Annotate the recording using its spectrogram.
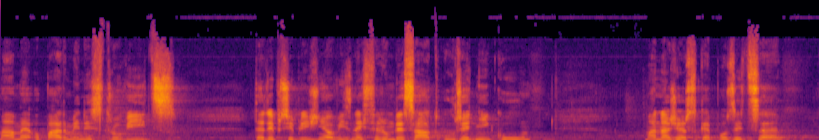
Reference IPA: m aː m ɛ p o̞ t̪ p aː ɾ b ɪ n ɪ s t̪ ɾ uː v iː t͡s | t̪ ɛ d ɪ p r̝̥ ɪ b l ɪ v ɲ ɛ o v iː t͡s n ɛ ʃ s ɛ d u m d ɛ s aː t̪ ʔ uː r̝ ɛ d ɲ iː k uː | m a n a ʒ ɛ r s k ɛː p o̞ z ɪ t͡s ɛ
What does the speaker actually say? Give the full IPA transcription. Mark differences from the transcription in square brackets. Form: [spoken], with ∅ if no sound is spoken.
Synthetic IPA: m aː m ɛ [ʔ] o̞ [∅] p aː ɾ [m] ɪ n ɪ s t̪ ɾ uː v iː t͡s | t̪ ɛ d ɪ p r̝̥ ɪ b l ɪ [ʒ] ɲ ɛ o v iː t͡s n ɛ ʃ s ɛ d u m d ɛ s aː t̪ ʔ uː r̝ ɛ d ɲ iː k uː | m a n a ʒ ɛ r s k ɛː p o̞ z ɪ t͡s ɛ

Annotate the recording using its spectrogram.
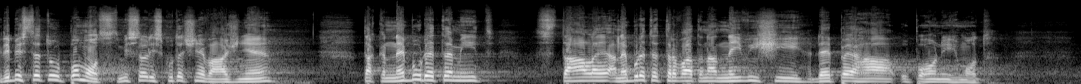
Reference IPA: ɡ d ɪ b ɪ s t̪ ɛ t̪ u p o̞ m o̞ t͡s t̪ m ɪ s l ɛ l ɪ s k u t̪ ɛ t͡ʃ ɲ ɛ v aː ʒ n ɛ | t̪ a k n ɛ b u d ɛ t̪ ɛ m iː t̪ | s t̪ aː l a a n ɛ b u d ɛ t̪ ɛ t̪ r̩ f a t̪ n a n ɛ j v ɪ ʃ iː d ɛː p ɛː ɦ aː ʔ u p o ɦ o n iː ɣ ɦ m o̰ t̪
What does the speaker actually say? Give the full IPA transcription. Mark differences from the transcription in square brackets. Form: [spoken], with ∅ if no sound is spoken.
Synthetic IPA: ɡ d ɪ b ɪ s t̪ ɛ t̪ u p o̞ m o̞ t͡s t̪ m ɪ s l ɛ l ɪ s k u t̪ ɛ t͡ʃ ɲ ɛ v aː ʒ [ɲ] ɛ | t̪ a k n ɛ b u d ɛ t̪ ɛ m iː t̪ | s t̪ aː l [ɛ] a n ɛ b u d ɛ t̪ ɛ t̪ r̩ [v] a t̪ n a n ɛ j v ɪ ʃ iː d ɛː p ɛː ɦ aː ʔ u p o ɦ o n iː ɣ ɦ m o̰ t̪

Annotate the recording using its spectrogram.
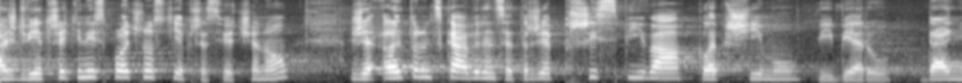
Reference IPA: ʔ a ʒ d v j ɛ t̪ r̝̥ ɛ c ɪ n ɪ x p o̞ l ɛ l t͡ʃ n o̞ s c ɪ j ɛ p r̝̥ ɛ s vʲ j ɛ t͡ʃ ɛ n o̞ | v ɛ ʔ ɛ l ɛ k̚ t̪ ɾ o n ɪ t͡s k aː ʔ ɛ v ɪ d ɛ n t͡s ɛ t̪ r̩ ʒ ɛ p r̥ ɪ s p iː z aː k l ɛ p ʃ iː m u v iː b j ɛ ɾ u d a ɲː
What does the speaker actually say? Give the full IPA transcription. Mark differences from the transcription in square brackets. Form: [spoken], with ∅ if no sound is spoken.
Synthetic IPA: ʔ a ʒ d v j ɛ t̪ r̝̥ ɛ c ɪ n ɪ [s] p o̞ l ɛ [∅] t͡ʃ n o̞ s c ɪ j ɛ p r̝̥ ɛ s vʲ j ɛ t͡ʃ ɛ n o̞ | [ʒ] ɛ ʔ ɛ l ɛ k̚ t̪ ɾ o n ɪ t͡s k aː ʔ ɛ v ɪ d ɛ n t͡s ɛ t̪ r̩ ʒ ɛ p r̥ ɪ s p iː [v] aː k l ɛ p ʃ iː m u v iː b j ɛ ɾ u d a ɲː

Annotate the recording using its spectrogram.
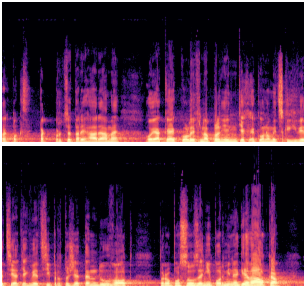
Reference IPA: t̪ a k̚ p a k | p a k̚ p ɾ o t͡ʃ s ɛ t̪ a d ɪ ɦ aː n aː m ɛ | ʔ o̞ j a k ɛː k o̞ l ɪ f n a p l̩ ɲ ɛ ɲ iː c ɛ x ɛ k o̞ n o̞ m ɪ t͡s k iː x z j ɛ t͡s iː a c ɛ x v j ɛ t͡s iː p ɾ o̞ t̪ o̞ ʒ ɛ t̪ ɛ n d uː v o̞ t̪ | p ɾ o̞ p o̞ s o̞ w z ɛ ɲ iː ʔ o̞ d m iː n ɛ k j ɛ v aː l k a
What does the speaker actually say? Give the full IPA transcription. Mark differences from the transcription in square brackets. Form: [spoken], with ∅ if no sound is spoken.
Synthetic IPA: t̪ a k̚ p a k | p a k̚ p ɾ o t͡ʃ s ɛ t̪ a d ɪ ɦ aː [d] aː m ɛ | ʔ o̞ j a k ɛː k o̞ l ɪ f n a p l̩ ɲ ɛ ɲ iː c ɛ x ɛ k o̞ n o̞ m ɪ t͡s k iː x [v] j ɛ t͡s iː a c ɛ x v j ɛ t͡s iː p ɾ o̞ t̪ o̞ ʒ ɛ t̪ ɛ n d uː v o̞ t̪ | p ɾ o̞ p o̞ s o̞ w z ɛ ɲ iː [p] o̞ d m iː n ɛ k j ɛ v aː l k a

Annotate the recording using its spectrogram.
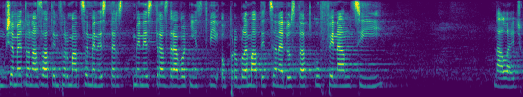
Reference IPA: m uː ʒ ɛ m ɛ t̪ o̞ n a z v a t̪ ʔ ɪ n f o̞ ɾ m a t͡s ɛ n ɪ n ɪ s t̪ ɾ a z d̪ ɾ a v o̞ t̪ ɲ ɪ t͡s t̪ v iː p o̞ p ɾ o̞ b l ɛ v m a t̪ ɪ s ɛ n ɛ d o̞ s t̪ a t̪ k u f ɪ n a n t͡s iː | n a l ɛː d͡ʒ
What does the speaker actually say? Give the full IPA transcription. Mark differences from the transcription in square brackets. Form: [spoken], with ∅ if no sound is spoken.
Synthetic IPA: m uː ʒ ɛ m ɛ t̪ o̞ n a z v a t̪ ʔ ɪ n f o̞ ɾ m a t͡s ɛ [m] ɪ n ɪ s t̪ ɾ a z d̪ ɾ a v o̞ t̪ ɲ ɪ t͡s t̪ v iː [ʔ] o̞ p ɾ o̞ b l ɛ [∅] m a t̪ ɪ [t͡s] ɛ n ɛ d o̞ s t̪ a t̪ k u f ɪ n a n t͡s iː | n a l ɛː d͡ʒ

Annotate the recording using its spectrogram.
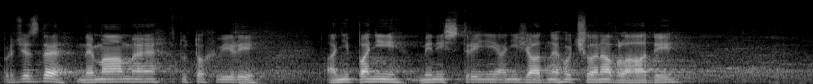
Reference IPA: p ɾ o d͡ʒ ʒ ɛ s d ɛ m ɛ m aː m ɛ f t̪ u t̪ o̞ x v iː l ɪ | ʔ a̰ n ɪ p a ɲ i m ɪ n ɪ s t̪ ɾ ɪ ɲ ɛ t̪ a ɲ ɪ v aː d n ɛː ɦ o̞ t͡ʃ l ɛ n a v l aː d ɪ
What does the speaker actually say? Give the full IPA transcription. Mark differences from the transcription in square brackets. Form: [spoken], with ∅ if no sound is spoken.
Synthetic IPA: p ɾ o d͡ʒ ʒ ɛ [z] d ɛ [n] ɛ m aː m ɛ f t̪ u t̪ o̞ x v iː l ɪ | ʔ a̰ [ɲ] ɪ p a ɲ i m ɪ n ɪ s t̪ ɾ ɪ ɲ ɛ [∅] a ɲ ɪ [ʒ] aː d n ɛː ɦ o̞ t͡ʃ l ɛ n a v l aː d ɪ

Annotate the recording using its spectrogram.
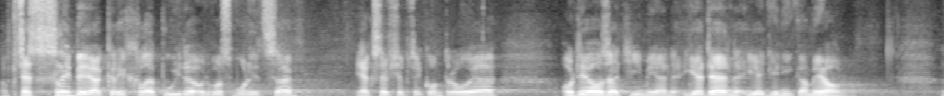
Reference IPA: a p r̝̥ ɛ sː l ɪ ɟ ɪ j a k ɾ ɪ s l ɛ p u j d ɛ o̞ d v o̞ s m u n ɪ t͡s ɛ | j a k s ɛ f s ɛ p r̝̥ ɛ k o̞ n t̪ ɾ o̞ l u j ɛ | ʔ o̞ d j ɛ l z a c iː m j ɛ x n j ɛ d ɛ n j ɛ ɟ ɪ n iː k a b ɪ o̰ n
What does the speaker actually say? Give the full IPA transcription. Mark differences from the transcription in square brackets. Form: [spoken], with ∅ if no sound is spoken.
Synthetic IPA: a p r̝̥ ɛ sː l ɪ [b] ɪ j a k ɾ ɪ [x] l ɛ p u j d ɛ o̞ d v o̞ s m u n ɪ t͡s ɛ | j a k s ɛ f [ʃ] ɛ p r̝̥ ɛ k o̞ n t̪ ɾ o̞ l u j ɛ | ʔ o̞ d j ɛ l z a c iː m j ɛ [∅] n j ɛ d ɛ n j ɛ ɟ ɪ n iː k a [m] ɪ o̰ n

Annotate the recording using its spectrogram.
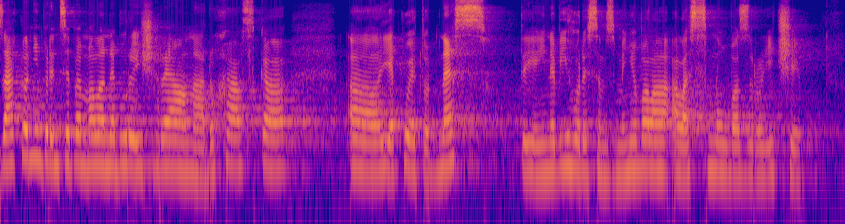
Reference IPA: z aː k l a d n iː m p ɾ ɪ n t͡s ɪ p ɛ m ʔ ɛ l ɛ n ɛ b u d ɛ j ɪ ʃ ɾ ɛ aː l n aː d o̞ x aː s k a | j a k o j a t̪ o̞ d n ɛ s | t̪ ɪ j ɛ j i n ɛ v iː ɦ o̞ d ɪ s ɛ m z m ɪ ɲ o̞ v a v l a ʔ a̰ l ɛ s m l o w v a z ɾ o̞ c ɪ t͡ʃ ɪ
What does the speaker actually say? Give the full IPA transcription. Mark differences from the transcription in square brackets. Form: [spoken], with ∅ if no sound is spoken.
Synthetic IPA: z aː k l a d [ɲ] iː m p ɾ ɪ n t͡s ɪ p ɛ m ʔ [a] l ɛ n ɛ b u d ɛ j ɪ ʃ ɾ ɛ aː l n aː d o̞ x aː s k a | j a k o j [ɛ] t̪ o̞ d n ɛ s | t̪ ɪ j ɛ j i n ɛ v iː ɦ o̞ d ɪ s ɛ m z m ɪ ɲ o̞ v a [∅] l a ʔ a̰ l ɛ s m l o w v a z ɾ o̞ [ɟ] ɪ t͡ʃ ɪ

